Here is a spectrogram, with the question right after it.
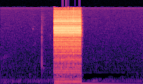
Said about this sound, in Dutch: Wacht even, er is telefoon. Oh, wacht even.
